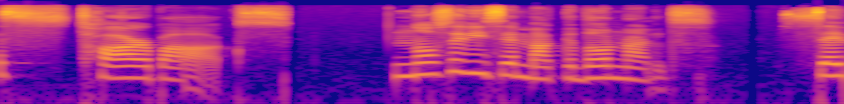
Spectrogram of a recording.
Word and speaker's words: Starbucks: pronuncian mal esta marca no se dice start books se dice starbucks no se dice mcdonald's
